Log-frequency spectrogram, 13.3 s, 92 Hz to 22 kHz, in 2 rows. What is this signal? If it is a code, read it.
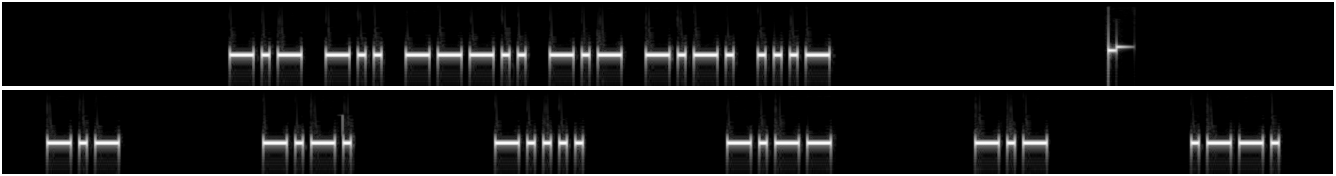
Morse code, heard as a keyed tone, about 30 wpm, spaced as for 15 wpm, 700 Hz. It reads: KD8KCV KC6YKP
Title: USA Call Signs - 6 Characters - 6x Character Spacing - 30wpm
